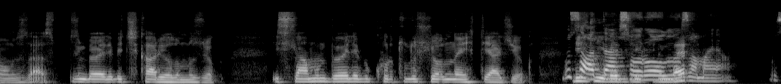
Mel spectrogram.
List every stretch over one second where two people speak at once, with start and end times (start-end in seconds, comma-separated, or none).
5.7-7.0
